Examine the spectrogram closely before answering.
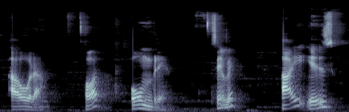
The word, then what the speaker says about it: ahora: actually it is edge Archie is always silent in Spanish word so even though we will write this F of it by trial pronounced thing it will remain silent for example it is not Honduras what it is on Dora's and not ahora but it is our or hombre same way I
